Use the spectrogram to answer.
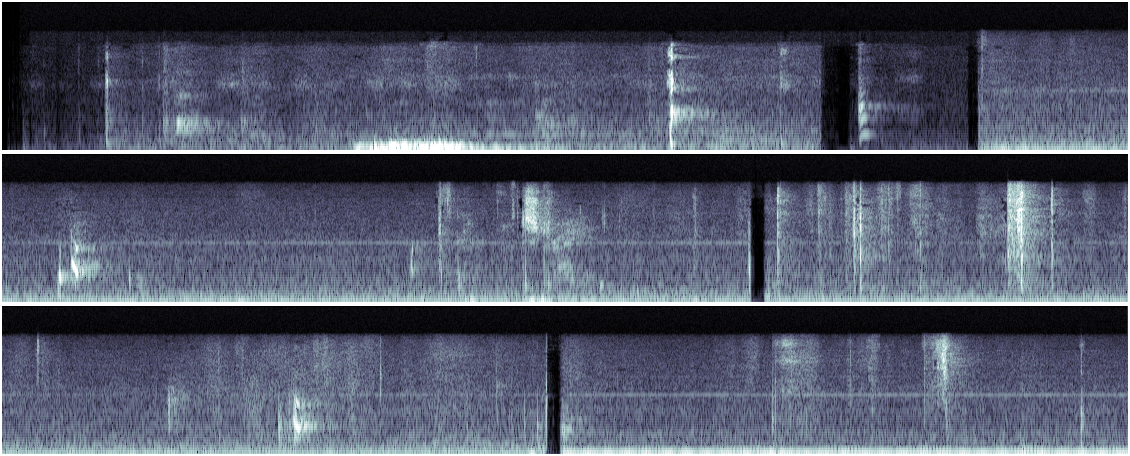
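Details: Baby with soft, abrupt hiccup sounds at uneven intervals, faint whispering and room noise; infant hiccups.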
